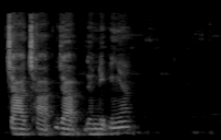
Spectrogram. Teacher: इनको उच्चारित करते समय जीभ के पिछले हिस्से से हवा निकलती है। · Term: तालब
